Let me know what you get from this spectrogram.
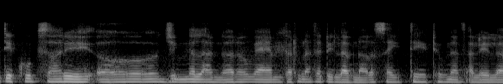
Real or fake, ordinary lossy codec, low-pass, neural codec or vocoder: fake; none; 7.2 kHz; codec, 16 kHz, 0.8 kbps, ZipCodec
